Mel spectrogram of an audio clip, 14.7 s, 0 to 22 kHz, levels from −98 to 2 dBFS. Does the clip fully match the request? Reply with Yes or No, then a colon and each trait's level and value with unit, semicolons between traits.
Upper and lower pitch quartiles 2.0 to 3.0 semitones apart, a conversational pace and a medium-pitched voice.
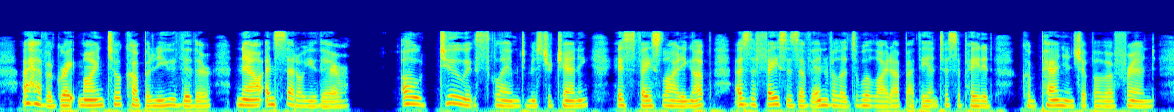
Yes: average, 2.7 semitones; average, 155 wpm; medium, 160 Hz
